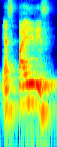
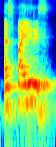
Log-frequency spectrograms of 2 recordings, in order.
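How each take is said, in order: First: The name is said as es-pai-li-ris. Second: The name is said as es-pai-li-ris.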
